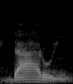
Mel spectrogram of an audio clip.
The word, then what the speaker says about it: Darwin: Jean Batista Lamarque e Charles Darwin, que a pronúncia é mais Darwin, né, Darwin, mas a gente continua chamando de Charles Darwin.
